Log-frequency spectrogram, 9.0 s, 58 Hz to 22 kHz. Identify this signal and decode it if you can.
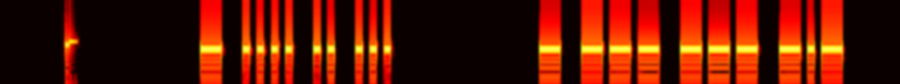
Morse code, heard as a keyed tone, about 17 wpm, 700 Hz. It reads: THIS TOOK
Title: 3x Word-Spacing - Sentences from Top 300 Words - 17wpm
